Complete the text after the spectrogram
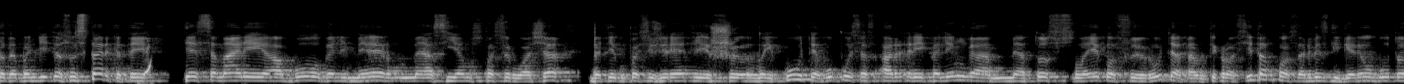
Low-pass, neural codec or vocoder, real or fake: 10.8 kHz; codec, 44.1 kHz, 7.8 kbps, Pupu-Codec; fake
